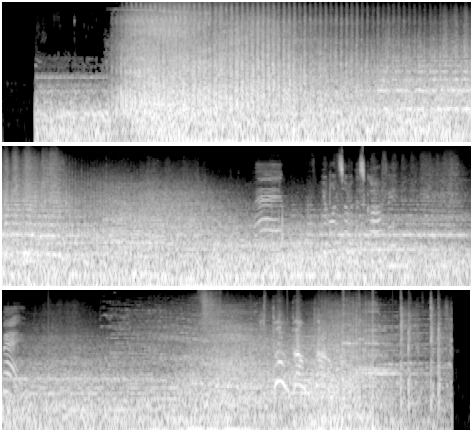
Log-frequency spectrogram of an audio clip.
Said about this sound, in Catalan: En el cinema, escoltar ixe helicòpter per darrere com entrava en baixa velocitat era brutal, per això vos heu ficat a un volum tan alt.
